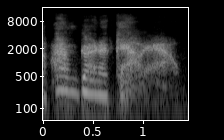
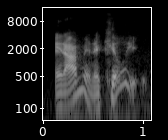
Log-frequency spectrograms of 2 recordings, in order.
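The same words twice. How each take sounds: First: Higher, over-the-top mock tough guy threat; mock wild threat. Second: A calm, collected threat, not shouted; calm, cool threat. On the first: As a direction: ham up a raging tough guy. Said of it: "And it wasn't like". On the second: Retold or imitated. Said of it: "cool, calm demeanor".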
